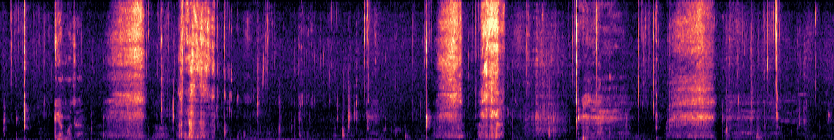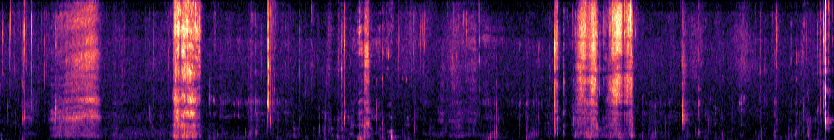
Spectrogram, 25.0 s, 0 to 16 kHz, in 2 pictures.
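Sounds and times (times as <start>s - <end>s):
people chewing food: 0.0s - 25.0s
breathy rushes of noise: 12.8s - 16.5s.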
